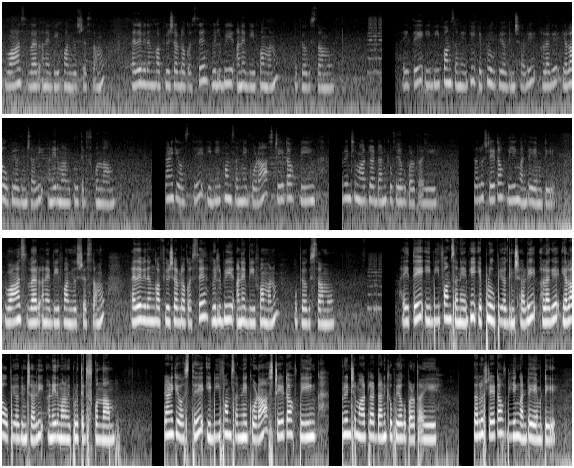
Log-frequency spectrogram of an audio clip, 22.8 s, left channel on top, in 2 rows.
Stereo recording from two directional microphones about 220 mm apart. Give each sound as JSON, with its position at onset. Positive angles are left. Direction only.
{"t": 0.1, "sound": "a woman's voice", "side_deg": -45}
{"t": 7.9, "sound": "a woman's voice", "side_deg": -45}
{"t": 14.7, "sound": "a woman's voice", "side_deg": -50}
